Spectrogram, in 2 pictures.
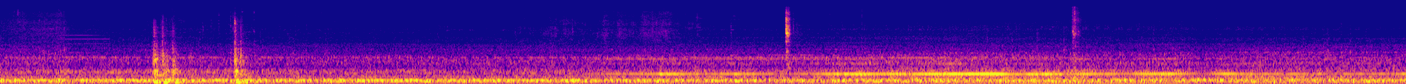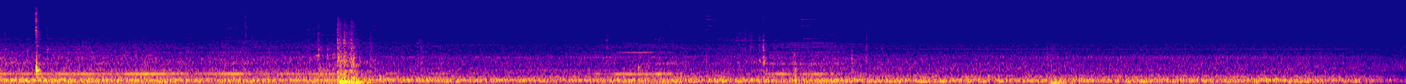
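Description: Engine of a fence post-driver rig running steadily, with a steady high tone for several seconds in the middle and a few sharp knocks.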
